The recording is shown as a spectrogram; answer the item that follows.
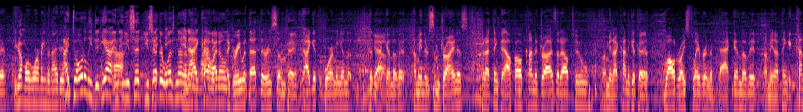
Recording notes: Live from HomebrewCon 2017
